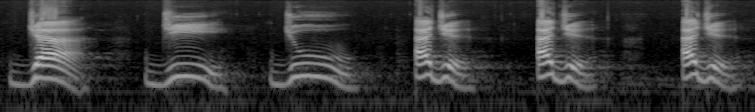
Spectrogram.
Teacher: lidah bagian tengah nempel kuat ke atas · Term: jim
